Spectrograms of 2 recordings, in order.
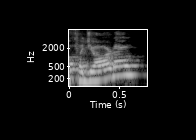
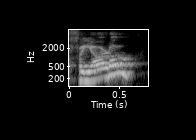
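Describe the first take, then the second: First: The J is pronounced as a consonant. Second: The J is not pronounced as a consonant.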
